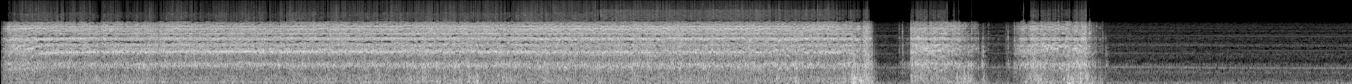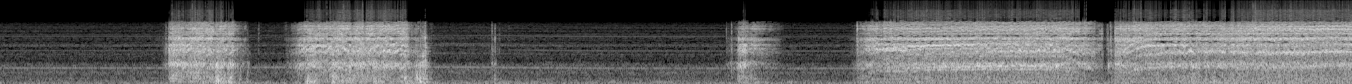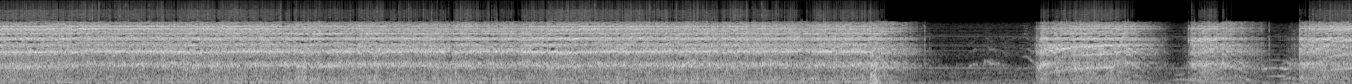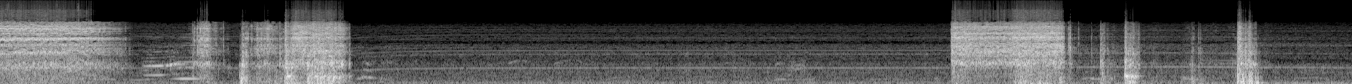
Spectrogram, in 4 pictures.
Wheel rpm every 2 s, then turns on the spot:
200, 240, 230, 210, 110, 50, 0, 40, 110, 0, 10, 150, 150, 220, 230, 230, 230, 220, 50, 60, 110, 30, 20, 0, 0, 180, 0.
none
